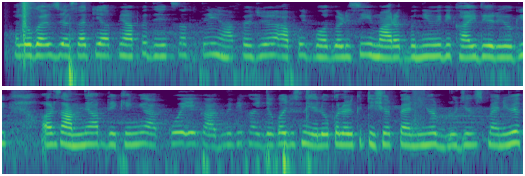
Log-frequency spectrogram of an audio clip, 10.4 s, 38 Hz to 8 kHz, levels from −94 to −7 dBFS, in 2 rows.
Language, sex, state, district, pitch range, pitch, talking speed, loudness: Hindi, female, Bihar, Saran, 245-265 Hz, 250 Hz, 270 wpm, -30 LUFS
